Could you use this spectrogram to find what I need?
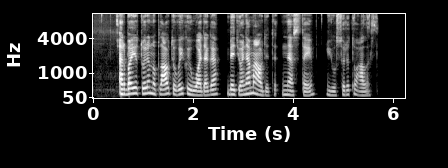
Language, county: Lithuanian, Panevėžys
